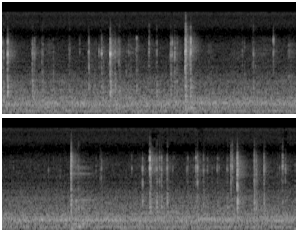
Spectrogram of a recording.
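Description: Computer keyboard being typed on: scattered, uneven keystrokes with pauses between them, over a faint steady hum.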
